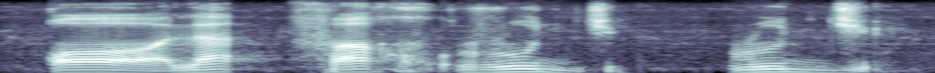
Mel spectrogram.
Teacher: جیم ساکن ہے، حرف قلقلہ ہے، آواز اپنے مخرج پر لگ کر ٹکرا کر واپس پلٹے گی۔ قال فخرج رج، جیم کی آواز جو ہے وہ گونجنی چاہیے، پلٹنی چاہیے۔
